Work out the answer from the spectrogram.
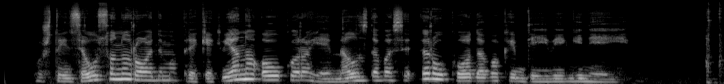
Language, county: Lithuanian, Kaunas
